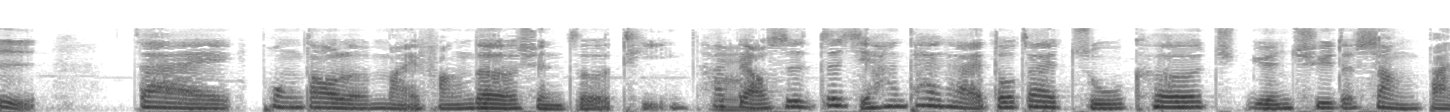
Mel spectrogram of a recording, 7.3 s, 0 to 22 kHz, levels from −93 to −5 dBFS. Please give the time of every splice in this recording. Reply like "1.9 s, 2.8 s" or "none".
1.2 s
